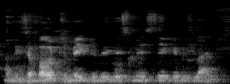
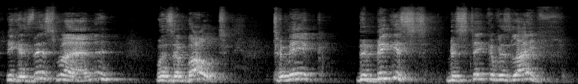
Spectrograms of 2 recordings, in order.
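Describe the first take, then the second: First: Mistake of his life, low and soft; somber aside. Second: Mistake of his life, high and loud; preaching climax. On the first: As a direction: drop it low, heavy and grave. Preacher repeats, subdued. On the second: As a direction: hit "biggest" hard at full preaching force. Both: Real, not acted.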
